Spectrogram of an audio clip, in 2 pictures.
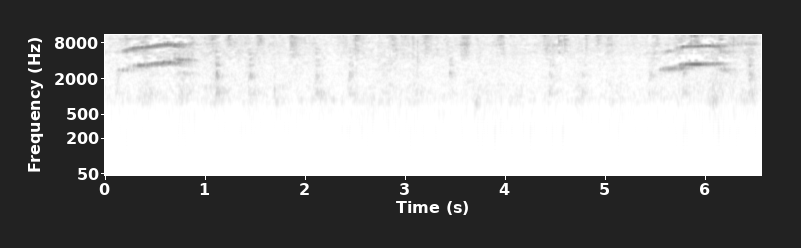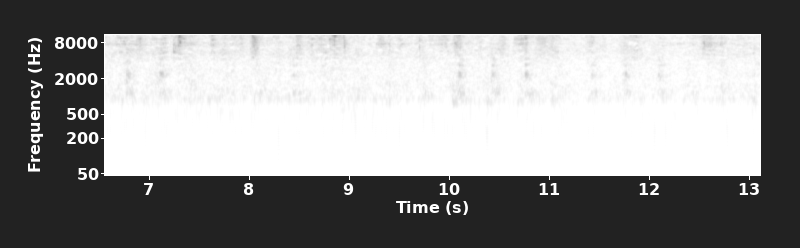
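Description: Faint scattered ticking of metal knitting needles as stitches are worked, with two short high-pitched calls from an animal that rise in pitch: one just after the start and a louder one about six seconds in.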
